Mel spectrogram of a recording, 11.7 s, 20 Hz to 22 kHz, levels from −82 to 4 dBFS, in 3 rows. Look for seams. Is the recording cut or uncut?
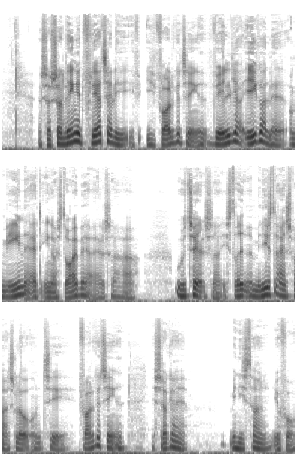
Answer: cut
